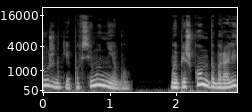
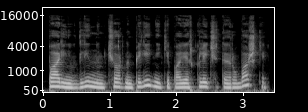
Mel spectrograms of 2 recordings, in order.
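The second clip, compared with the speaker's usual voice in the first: ordinary delivery, nothing marked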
